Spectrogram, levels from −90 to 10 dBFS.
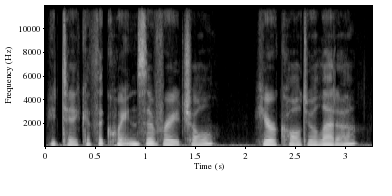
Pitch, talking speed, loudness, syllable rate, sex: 190 Hz, 145 wpm, -17 LUFS, 6.1 syllables/s, female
